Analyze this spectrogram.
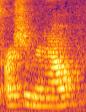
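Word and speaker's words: Archie Renaux: I think it's Archie Renau. I don't think you pronounce the X.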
